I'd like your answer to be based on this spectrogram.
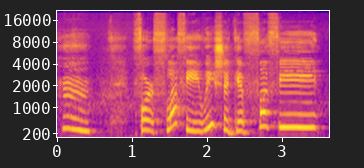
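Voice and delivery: plain reading voice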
